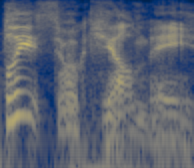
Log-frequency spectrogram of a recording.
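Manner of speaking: rough, raspy, hissed delivery. Narrator voicing a character surrendering on the rooftop: yelling and hissing. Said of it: "yelling and / hissing".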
